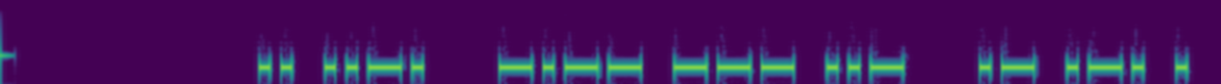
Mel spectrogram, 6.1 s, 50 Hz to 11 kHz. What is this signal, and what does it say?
Morse code, heard as a keyed tone, about 22 wpm, 700 Hz. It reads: IF YOU ARE
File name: practice / 22wpm / Sentences with 8-Word Phrases - 22wpm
